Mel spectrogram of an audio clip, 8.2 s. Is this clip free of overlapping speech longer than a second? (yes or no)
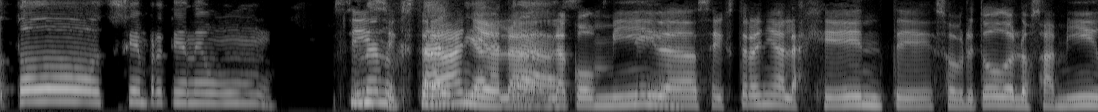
no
